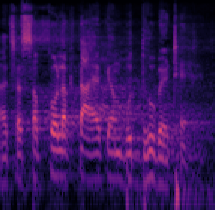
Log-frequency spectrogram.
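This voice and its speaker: A man preaching from a stage who scolds and commands, swinging between loud declarations and low muttering. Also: steady tone, moderate pace, echoey room, long reverb tail. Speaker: spiritual preacher holding court. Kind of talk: stage exchange before a crowd. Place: large hall with a stage.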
